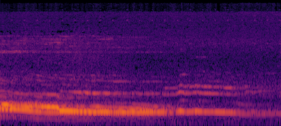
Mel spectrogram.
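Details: A short stretch of grey wolf howling: a higher howl slides downward into a steady lower tone, with a second fainter voice running beneath.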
